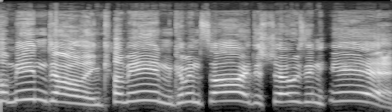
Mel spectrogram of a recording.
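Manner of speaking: very high, slow, over-the-top adoring gushing. Retelling how he invited a protester inside, imitating him gushing with adoration. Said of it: "nothing but pure love and adoration".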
